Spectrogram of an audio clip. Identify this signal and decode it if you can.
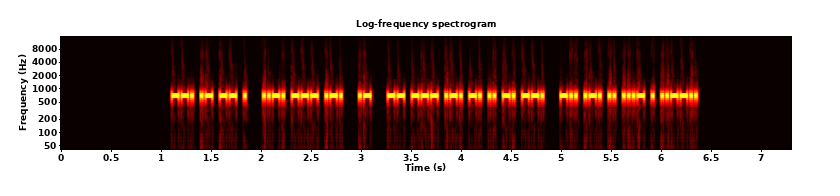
Morse code, heard as a keyed tone, about 49 wpm, 700 Hz. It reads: GAME FOR A MORNING DRIVE?
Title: Sentences from Top 1000 Words - Review Part 3 - 50wpm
